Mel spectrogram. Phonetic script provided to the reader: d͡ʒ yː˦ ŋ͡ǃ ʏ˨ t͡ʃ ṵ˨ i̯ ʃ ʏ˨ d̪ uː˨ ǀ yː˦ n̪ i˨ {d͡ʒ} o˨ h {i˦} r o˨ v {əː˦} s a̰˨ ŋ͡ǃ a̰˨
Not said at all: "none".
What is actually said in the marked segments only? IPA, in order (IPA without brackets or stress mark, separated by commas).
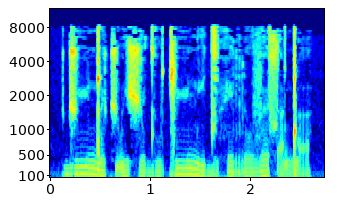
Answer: dʲ, e˦, əː˦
